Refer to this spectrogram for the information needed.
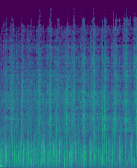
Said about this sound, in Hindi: बहुत बहुत तालियों से हम बधाएंगे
